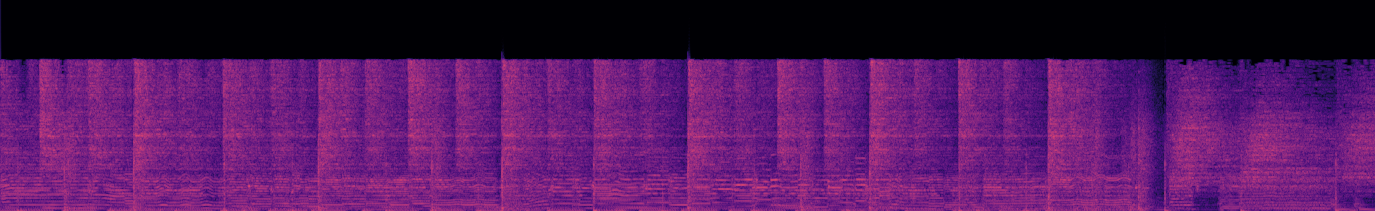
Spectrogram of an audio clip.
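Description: Live blues-rock band playing an instrumental passage: electric guitar with bent, wavering notes over a drum kit. The deep low end drops out about nine seconds in.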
